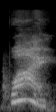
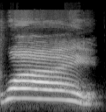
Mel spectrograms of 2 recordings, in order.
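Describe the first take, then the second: First: It sounds calm and curious. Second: It sounds accusing, like yelling.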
